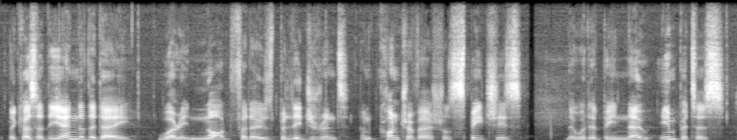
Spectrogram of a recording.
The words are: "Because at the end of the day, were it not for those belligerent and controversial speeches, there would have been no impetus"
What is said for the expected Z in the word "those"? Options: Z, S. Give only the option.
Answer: Z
